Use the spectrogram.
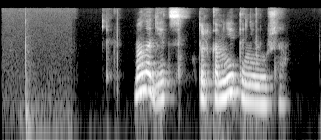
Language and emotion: Russian, neutral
